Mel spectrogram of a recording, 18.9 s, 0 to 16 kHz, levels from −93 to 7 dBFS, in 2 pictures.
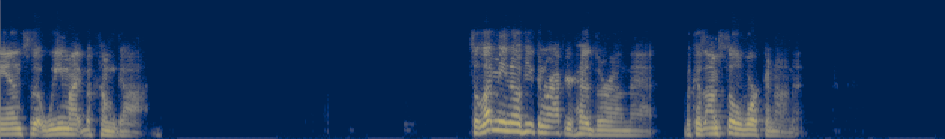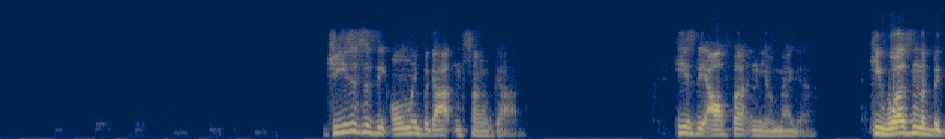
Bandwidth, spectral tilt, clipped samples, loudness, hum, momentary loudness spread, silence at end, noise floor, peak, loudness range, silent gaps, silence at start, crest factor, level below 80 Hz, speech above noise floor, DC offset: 7.2 kHz; -7.5 dB/octave; under 0.1%; -25 LUFS; 50 Hz at -60 dBFS; 17 LU; 0 s; -85 dBFS; -4 dBFS; 9 LU; none; 0 s; 24 dB; -70 dBFS; 61 dB; under 0.1%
